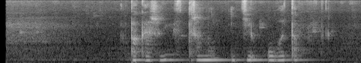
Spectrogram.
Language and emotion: Russian, neutral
